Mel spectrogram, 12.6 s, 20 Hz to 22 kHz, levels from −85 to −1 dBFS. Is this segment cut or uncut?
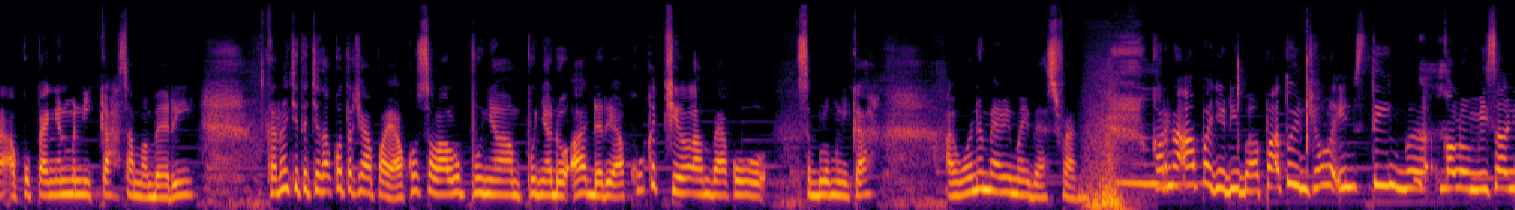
cut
